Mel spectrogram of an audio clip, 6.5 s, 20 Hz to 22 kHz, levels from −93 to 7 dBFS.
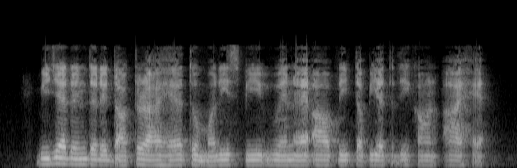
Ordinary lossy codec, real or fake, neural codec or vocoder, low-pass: AAC, 32 kbps; fake; codec, 16 kHz, 0.4 kbps, LongCat-Audio-Codec; 7.2 kHz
